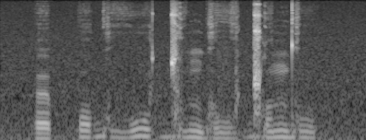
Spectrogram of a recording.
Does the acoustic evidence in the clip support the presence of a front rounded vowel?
yes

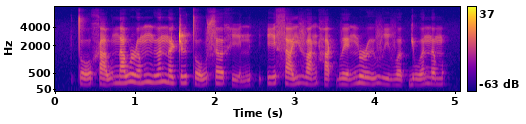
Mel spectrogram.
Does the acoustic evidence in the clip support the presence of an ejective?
no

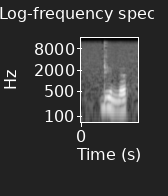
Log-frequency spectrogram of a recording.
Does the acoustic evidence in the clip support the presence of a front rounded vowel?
no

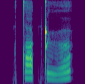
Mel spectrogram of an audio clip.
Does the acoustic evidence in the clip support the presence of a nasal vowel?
no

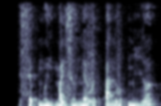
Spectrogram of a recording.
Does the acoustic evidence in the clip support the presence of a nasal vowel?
no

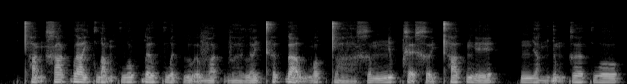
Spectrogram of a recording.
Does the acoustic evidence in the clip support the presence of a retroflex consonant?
no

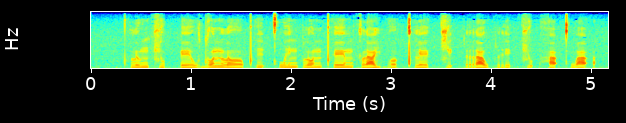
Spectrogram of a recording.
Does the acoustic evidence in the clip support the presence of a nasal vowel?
no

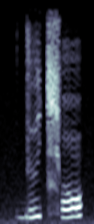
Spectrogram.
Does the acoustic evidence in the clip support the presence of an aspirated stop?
yes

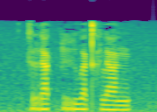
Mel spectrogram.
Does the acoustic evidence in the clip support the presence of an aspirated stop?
yes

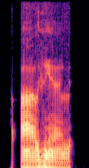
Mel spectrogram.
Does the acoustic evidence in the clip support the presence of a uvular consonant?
no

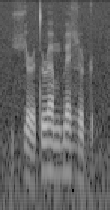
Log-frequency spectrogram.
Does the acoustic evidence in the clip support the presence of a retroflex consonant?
yes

